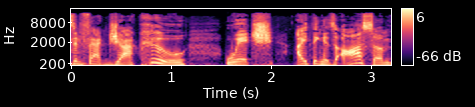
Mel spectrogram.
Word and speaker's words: Jakku: Is that they're pronouncing it? Yeah. It's in fact Jakku, which I think is awesome because they say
